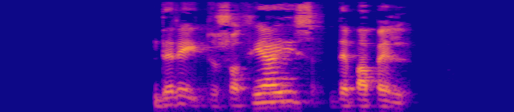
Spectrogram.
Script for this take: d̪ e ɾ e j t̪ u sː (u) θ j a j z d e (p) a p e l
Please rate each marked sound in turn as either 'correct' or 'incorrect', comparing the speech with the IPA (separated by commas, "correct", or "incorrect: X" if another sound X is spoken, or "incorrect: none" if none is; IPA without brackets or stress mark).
incorrect: o, correct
